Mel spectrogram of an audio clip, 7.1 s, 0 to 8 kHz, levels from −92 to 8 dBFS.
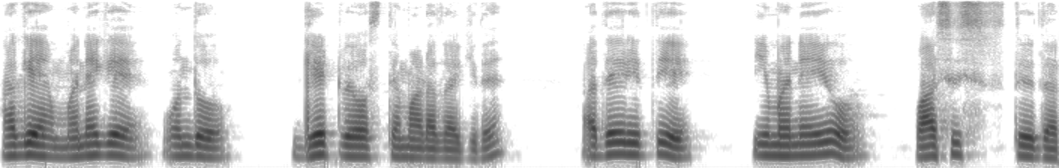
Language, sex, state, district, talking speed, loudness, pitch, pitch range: Kannada, male, Karnataka, Mysore, 95 wpm, -24 LUFS, 140 Hz, 130-155 Hz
